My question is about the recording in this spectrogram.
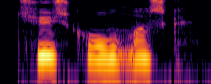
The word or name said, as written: tysk-romersk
